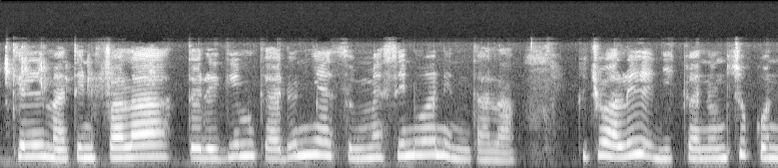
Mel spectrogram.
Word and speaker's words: sinwan: Untuk dua kata ini kecuali dunya dan sinwan dia maka bacanya tidak didengungkan, maka jangan didengungkan tetapi bacalah dunya dan sinwan.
